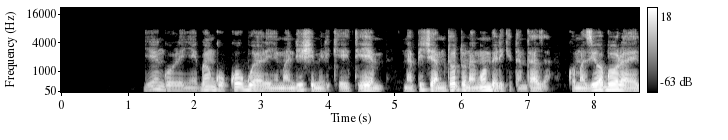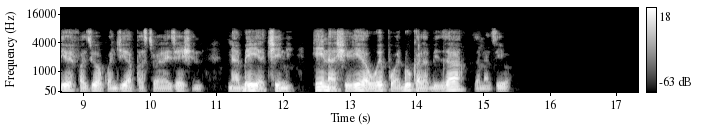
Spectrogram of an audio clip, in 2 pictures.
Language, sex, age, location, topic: Swahili, male, 18-24, Dar es Salaam, finance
